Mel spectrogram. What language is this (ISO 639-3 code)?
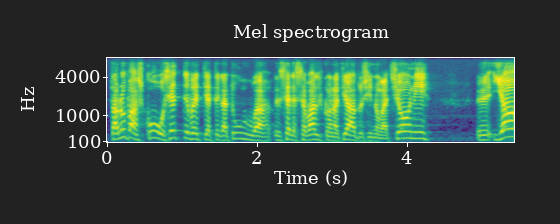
est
